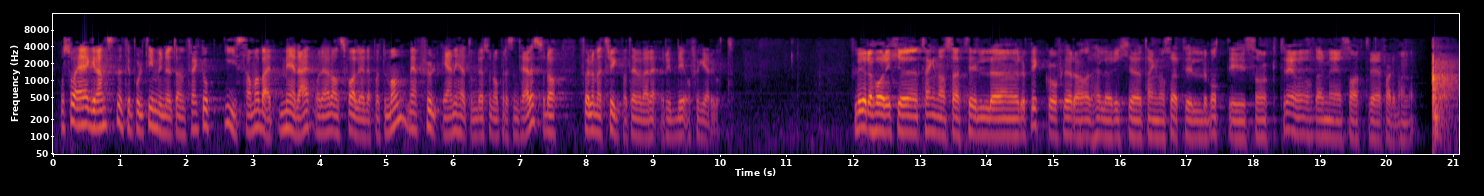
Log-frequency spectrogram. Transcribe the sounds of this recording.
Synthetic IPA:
ɔsɔæɡɾɛnsənət̪ʰɪlpʰʊlɪt̪ʰiːmʏnd̪eːt̪ənət̪ʰɾɛkt̪ʊpː | ɪsɑmːɑɾbæɪd̪mɛd̪æɪʔɔd̪ɛæɾɑnsʋɑːɭɪəd̪ɛpɑɾʈ̪əmɑŋmɛfʉlːeːnɪheːt̪ɔmd̪ɛsɔmnoːpʰɾɛsənt̪ʰeːɾəsɔd̪ɑːføːləɾmæɪt̪ʰɾʏɡ̚pʰɔɑt̪̚d̪ɛʋɪlʋæːɾə̰ɾʏd̪ɪɔfʉŋɡeːɾə̰ɡɔt̪ː | fleːɾəɦɑɾɪçːət̪ʰæŋnɑsæɪt̪ʰɪlɾɛpʰlɪkːɔfleːɾəhɑɾɦɛlːəɾɪçːət̪ʰæŋnɑsæɪt̪ʰɪld̪ɛbɑt̪ːɪsɑːkt̪ʰɾeːɔd̪æːɾmɛsɑːkt̪ʰɾeːfæɖɪbɑnlɑ̰n

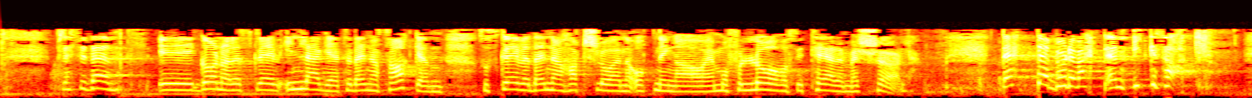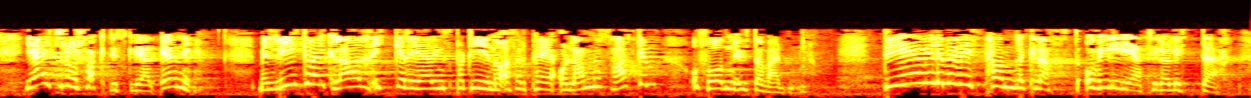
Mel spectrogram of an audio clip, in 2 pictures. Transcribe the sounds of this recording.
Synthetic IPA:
pʰɾɛsɪd̪ɛnt̪ | ɪɡoːɳɔɾæskɾeɪʋɪ̰nlɛɡːət̪ʰɪld̪ɛnːɑsɑːkənsɔskɾeɪʋjəd̪ɛnːəɦɑʈʂɭoːənəʔoːpnɪŋɑɔjæɪmɔfɔɭoːʋɔsɪt̪ʰeːɾəmæɪʂø̰ːl | d̪̥ɛt̪ːəbʉɖəʋæʈːɛnɪkːəsɑ̰ːk | jæɪt̪ʰɾuːɾfɑkt̪ɪskʋɪæɾeːnɪ | mɛnliːkəʋɛlkʰlɑːɾəɾɪkːəɾɛjeːɾɪŋspɑʈiːənəɔɛfæɾpʰeːʔɔlɑnːəsɑːkənʔɔfoːd̪ɛn̩ʉːt̪ɑʋːæɖɳ̩ | d̪̥ɛʋɪlːəbəʋiːst̪hɑnd̪ləkʰɾɑft̪ɔʋɪljət̪ʰɪlɔlʏt̪ːə

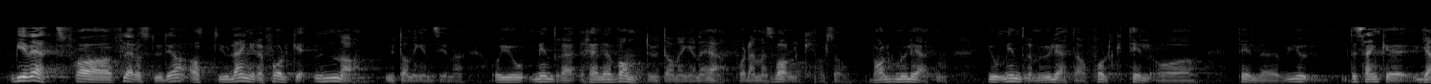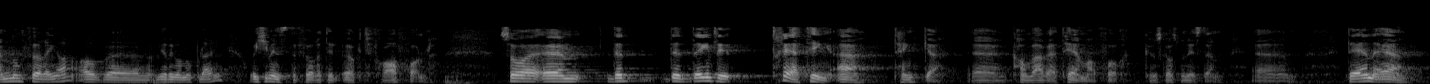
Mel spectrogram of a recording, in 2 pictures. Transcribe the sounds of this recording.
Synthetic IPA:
ʋɪʋeːt̪fɾɑfleːɾəst̪ʉːd̪ɪɑɾʔɑt̪ʰjʊlɛŋɾəfɔlkɛɾʉnːɑ̰ | ʉːt̪d̪ɑnːɪŋənsḭːnə̰ | ʔɔjʊmɪnd̪ɾəɾɛləʋɑnt̪ːʉːt̪̚d̪ɑ̰nːɪ̰ŋənəɛɾfɔɖ̪ɛməsʋɑ̰lɡɑ̰lsɔ̰ | ʋɑlɡmʉːlɪhḛːt̪n̩jʊmɪnd̪ɾəmʉːlɪheːt̪əɾhɑɾfɔlkt̪ʰɪlɔ | t̪ʰɪljʊd̪ɛsɛŋkəɾjɛnːʊmføːɾɪŋɑɾɑ̰ʋʋɪɾd̪əɡɔːnʊpːleːɾɪŋ | ɔɪçːəmɪnst̪d̪ɛføːɾət̪ʰɪløːkt̪fɾɑːfɑ̰lː | sɔ | d̪ɛd̪ɛɛːɡənt̪lɪt̪ʰɾeːt̪ʰɪŋːæ̰ɪt̪ʰɛŋkə̰ | kʰɑnʋæːɾəɛt̪ʰːeːmɑ̰fɔɾkʰʉnskɑːpsmɪnɪst̪ə̰ɾə̰n | d̪̥ɛeːnəɛɾ

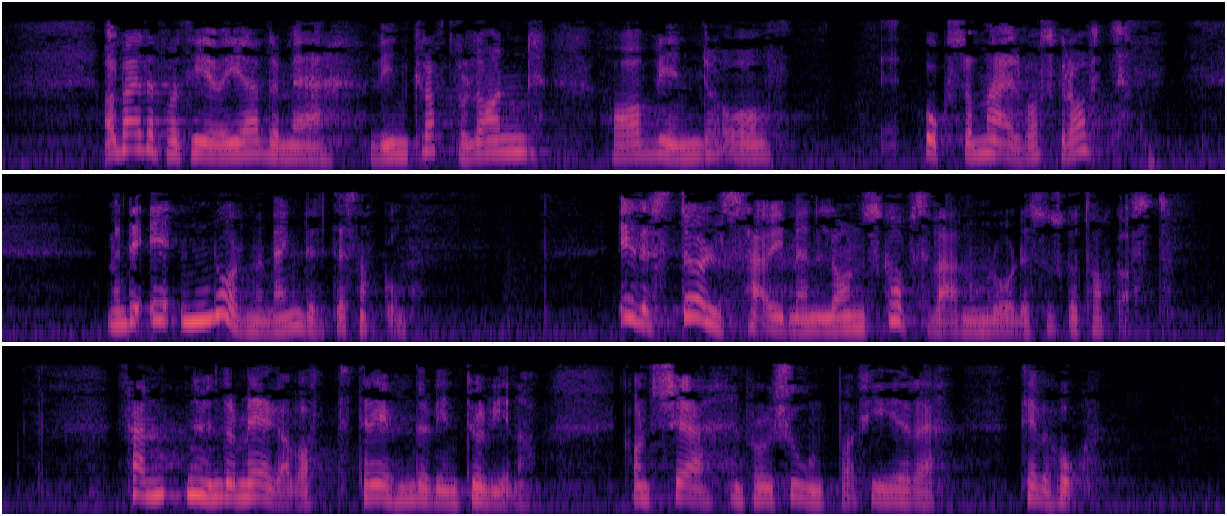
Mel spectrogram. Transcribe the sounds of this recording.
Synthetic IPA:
ʔɑɾbæɪd̪əpʰɑt̪ʰiːəʋɪjeːɾd̪əmɛʋɪnd̪kʰɾɑft̪fɔlɑnd̪hɑːʋʋɪnd̪ɔ | ɔɡsɔmæɪɾʋɑskɾɑːft̪ | mɛnd̪ɛʔæʔɛnɔɾməmɛŋd̪əɾɪt̪ːəsnɑkːʊ̰m | ɛɖɛst̪œlshɑʏmɛɛnlɑnskɑːpsʋæ̰ːɳʊmɾo̰ːd̪əsɔmskɑt̪ʰɑːkɑ̰st̪ | fɛmt̪n̩hʉnd̪ɾəmɛːɡɑ̰ʋɑ̰t̪ʰːɾeːhʉnd̪ɾəʋint̪ʰʉɾbḭːnɑkʰɑnʃəɛnpʰɾʊd̪ʉkʂuːnpʰɔ̰fiːɾə | t̪ʰeːʋɛɦoː

